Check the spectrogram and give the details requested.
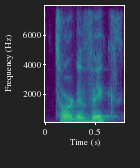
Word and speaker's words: Torthevic: i pronounce it correct tordevic is a play on victor your name tor de vic right excellent cool welcome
